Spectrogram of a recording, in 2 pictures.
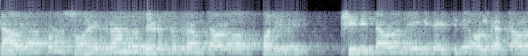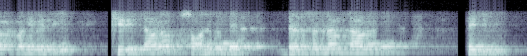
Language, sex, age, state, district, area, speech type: Odia, male, 45-60, Odisha, Khordha, rural, conversation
